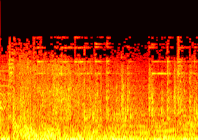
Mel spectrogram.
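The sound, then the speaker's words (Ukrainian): Loud, dense bursts of heavy weapon fire from an armored vehicle shooting at training targets at a National Guard training centre in Ivano-Frankivsk Oblast, Ukraine, booming repeatedly over a rumbling engine with no pause across the few seconds, harsh. “Тут техніка стріляє виключно в тренувальних цілях.”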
